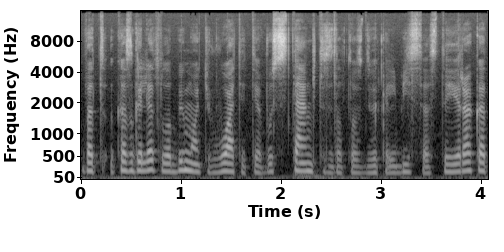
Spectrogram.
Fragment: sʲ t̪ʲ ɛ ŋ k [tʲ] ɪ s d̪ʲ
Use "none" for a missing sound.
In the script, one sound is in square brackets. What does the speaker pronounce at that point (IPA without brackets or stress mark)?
tʲ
